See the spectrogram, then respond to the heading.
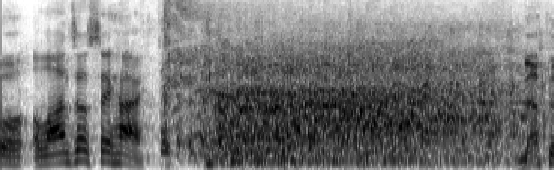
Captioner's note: laughter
